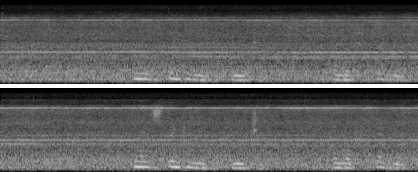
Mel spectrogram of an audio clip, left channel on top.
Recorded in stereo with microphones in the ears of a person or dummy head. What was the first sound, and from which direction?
A woman speaking, 70° right (ahead or behind).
